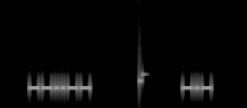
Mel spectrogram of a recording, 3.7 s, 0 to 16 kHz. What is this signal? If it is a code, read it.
Morse code, heard as a keyed tone, about 25 wpm, 700 Hz. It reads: , K
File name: Single Character (Letter:Number:Punctuation:Prosign) - Rapid-Fire - 25wpm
